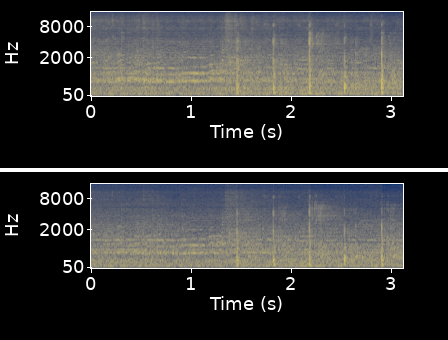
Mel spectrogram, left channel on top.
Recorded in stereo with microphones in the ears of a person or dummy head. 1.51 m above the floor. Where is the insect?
20° left (ahead or behind), 1.7 m.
